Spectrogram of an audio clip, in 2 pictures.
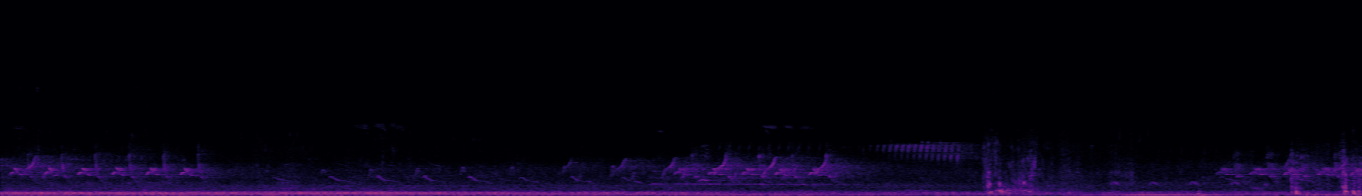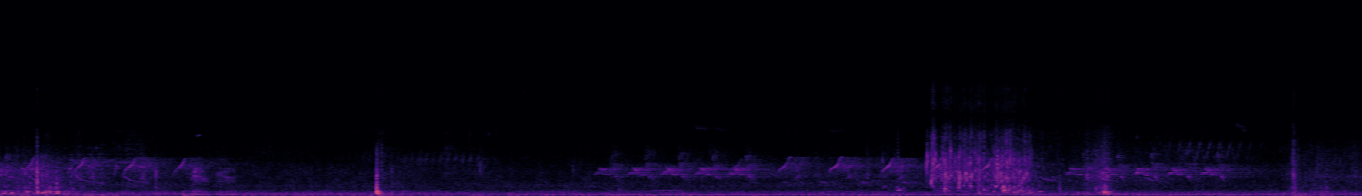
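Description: Songbirds repeating a short trilled phrase every few seconds, with other chirps between. Under them is a steady low hum that fades out after about seven seconds, and a few sharp clicks and knocks come later.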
